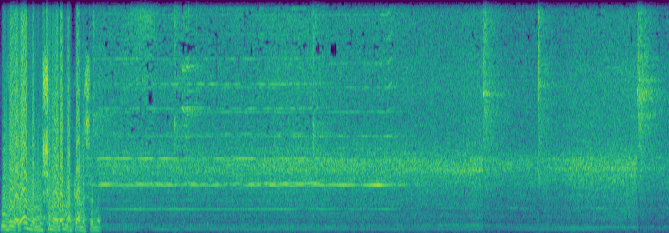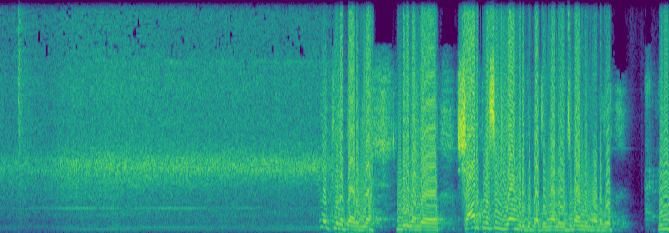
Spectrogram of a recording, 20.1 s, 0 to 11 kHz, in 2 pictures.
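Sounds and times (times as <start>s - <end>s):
machine motors humming and whining: 1.4s - 15.5s.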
